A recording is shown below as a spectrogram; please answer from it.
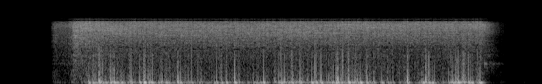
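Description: Cumin, green chillies, garlic, pepper and tomatoes for rasam whirring in an electric mixer grinder, a steady loud hissing roar that runs for about four seconds, then cuts off.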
